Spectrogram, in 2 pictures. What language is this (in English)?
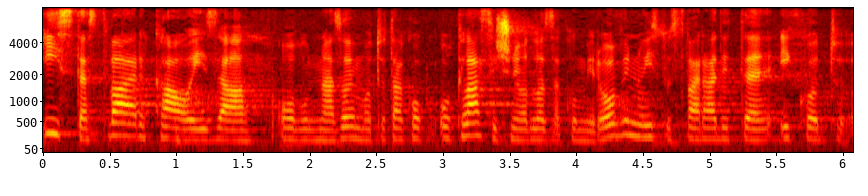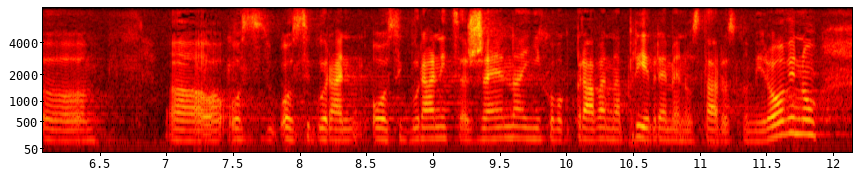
Croatian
